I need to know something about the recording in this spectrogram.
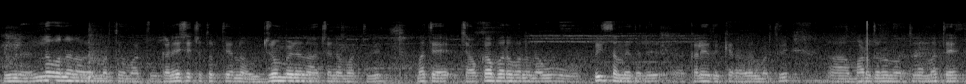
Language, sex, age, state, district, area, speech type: Kannada, male, 30-45, Karnataka, Kolar, rural, spontaneous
